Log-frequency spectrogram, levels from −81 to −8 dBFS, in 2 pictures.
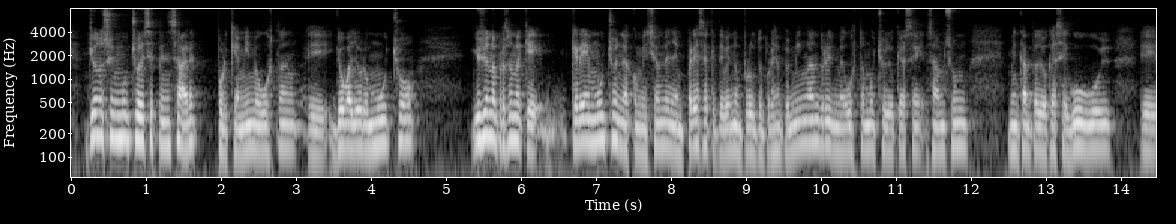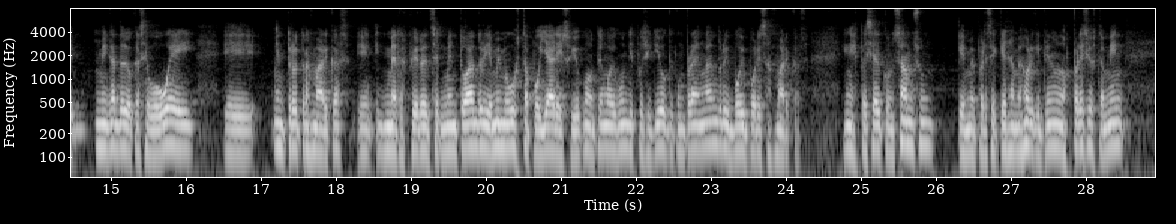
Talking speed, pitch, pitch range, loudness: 220 wpm, 125 Hz, 120-135 Hz, -24 LUFS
